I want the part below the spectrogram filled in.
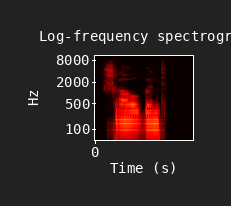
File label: "schraubend", German; adjectives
